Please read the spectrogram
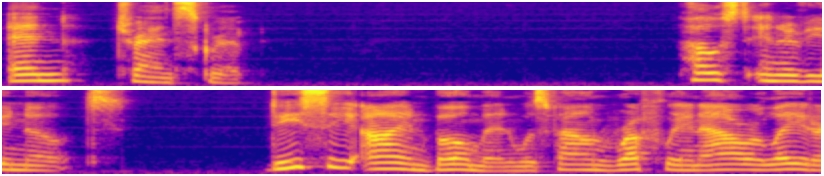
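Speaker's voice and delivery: soft, even, official read; formal report reading. Acted. Narrator reading the post-interview notes, soft and official. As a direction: read the case notes dryly.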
